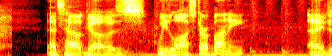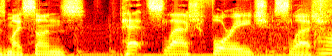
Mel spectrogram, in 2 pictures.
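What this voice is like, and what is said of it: Usual voice. Nothing is said of it.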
